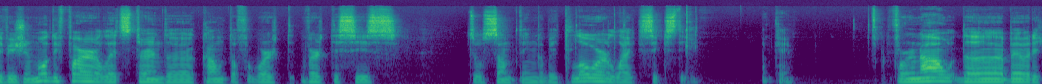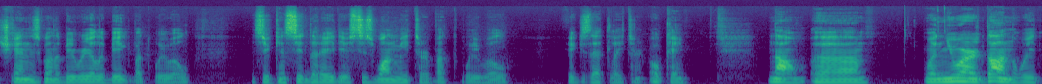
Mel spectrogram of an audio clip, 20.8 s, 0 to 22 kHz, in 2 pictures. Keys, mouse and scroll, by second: 19.8 click.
